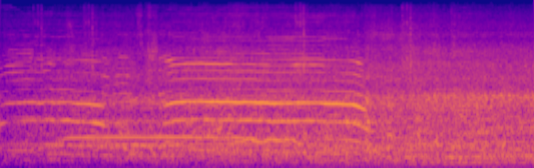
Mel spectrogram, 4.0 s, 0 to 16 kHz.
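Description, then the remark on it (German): A crowd cheers and whoops on the Bundesplatz in Bern on a cool October 2016 autumn day as people push a long line of post carts stacked with boxes of 120,000 signatures across the square, several sustained high-pitched shouts rising over a steady wash of chatter before settling into general crowd noise. “Da jubeln Menschen, sie stoßen in einer langen Reihe Postiwägeli über den Platz.”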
